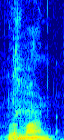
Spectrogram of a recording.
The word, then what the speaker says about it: Le Monde: Le Monde, is that how you say it? – Yeah, Le Monde.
